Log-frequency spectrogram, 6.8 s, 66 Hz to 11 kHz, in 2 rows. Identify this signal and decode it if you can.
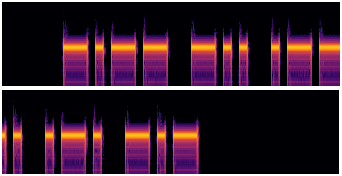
Morse code, heard as a keyed tone, about 15 wpm, 700 Hz. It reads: YDPRK
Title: Code Groups - 5 Letters - 15wpm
